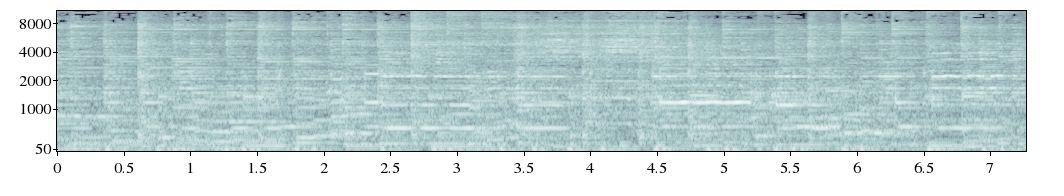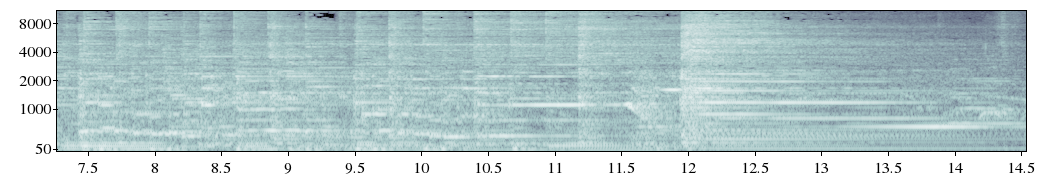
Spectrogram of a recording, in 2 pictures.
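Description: Live rock band playing an instrumental passage: electric guitar over bass and drums. About twelve seconds in, the drums stop and a chord is left ringing.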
